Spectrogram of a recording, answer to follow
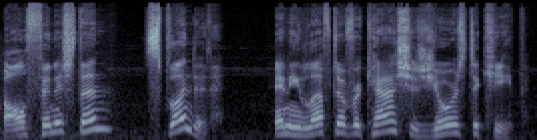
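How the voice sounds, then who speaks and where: An actor playing a suave, scheming banker in a game, amused and smooth. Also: male voice, high-pitched, sing-song, moderate pace, a crowd in the background. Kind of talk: game voice acting. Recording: game audio with music behind.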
